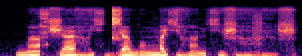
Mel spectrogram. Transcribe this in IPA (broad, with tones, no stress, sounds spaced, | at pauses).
w ã˧˥ ħ ʃ æ˧˥ ɦ a̤˧˥ ç d͡ʑ æ˧˥˧ w ɔ̃˧˥ ŋ ɾ a˥ ç ɦ ã˧˩˧ ŋ ç i̤˧˥˧ ʂ ɦ a̤˥ v æ̤˥˩ ʂ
